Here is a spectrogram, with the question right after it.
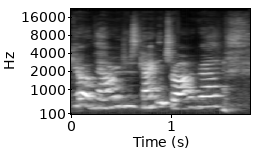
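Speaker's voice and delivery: high, gushing fan voice; excited fan. Retold or imitated. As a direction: gush like a starstruck fan. Imitating excited casting fans.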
